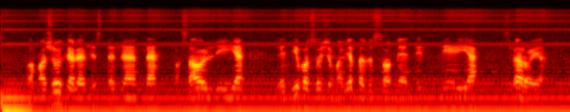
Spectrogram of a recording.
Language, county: Lithuanian, Tauragė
